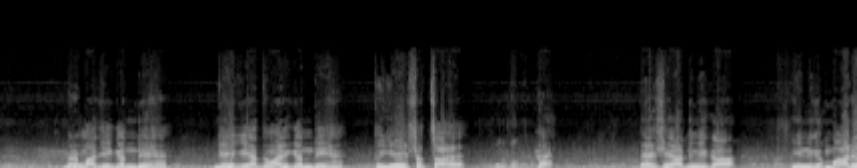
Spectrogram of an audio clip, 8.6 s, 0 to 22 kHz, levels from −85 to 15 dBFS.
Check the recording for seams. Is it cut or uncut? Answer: uncut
